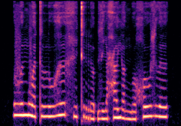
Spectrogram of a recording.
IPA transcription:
v ɘ˦ ŋ v ɐ˧ t lː u˧ ɣ ɘ˦ x i˧ t r ɵ˨ ʔ z i˨ ħ ɐ˧ j ɐ˨ ŋ u˨ χ u˦ z ð ɘ˦

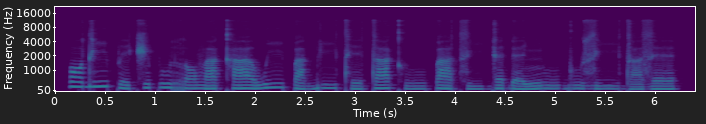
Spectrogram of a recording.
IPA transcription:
ɔ˦ d iː˦ p e˨ t͡ʃ ɪ˦ p u˦ r ɔ˨ β a˨ kʰ aː˨ w iː˦ ɓ a˨ ɡ͡b iː˦ tʰ e˨ t a˦ kʰ uː˨ ɓ a˦˨ t͡s iː˨ ɡ ɛ˦ ɗ ɛ˨ ɲ uː˦ ɡ u˦ z iː˦ d a˨ z ɛ˦

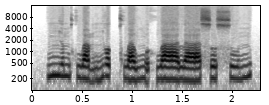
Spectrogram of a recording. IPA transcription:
ɲ ə˧ n k w a̰˧˨ m ɲ ɔ˦˥ t̚ k w a˨˦ w ŋ o̰˧˨ h w aː˧ l aː˨˦ s o˧ s u˨˦ n

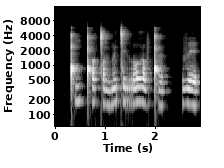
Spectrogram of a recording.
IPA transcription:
ǃʰ i ǃʰ ɒ ǀ ɒ n d ə̃ ǀ ɪ r ɔ ɣ ɒ v ǃʰ ə̃ | v ɛ

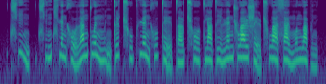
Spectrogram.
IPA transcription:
t͡ɕʰ i˥˩ ŋ | t͡ɕʰ i˧˥ ŋ t͡ɕʰ ɥ ɛ˧ n x o̰˨˩ ʊ̯ l a˥ n t̪ w ə˥˩ n m ḭ˨˩ ŋ t̪ i˥ ʈ͡ʂʰ u˧˥ pʰ ɥ ɛ˥˩ n x u˥ t̪ ḛ˨˩ ɪ̯ t̪ ä˧˥ ʈ͡ʂʰ o˥˧ ʊ̯ t̪ j ä˥˧ t̪ i˥˩ l ɥ ɛ˥ n ʂ w a˥ ɪ̯ ʂ ḛ˨˩ ɪ̯ ʈ͡ʂʰ w ä˥˧ s a˥˩ ɪ̯ m ɤ˥ n̪ w ä˥˩ p i˩ n

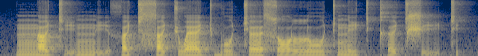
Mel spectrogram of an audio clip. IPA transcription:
nː ɐ˦ c ḭ˨ nː ḭ˨ θ ɐ˨ c s ɐ˨ c w ɛː˦ c b u˦ c ɘ˦˨ s o˨ lː uː˦ c n i˦ c kʰ ɘ˨ c ʃ ḭ˦ c

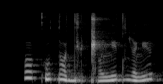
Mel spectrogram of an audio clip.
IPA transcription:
ɔ˥ kʼ u˧ d ɾ ɔ˩ dʲ ɔ˩ ɡ͡ǁ ɔ˩ lʲ ɛ˧ d ʎ ɐ˩ lʲ ɘ˥

